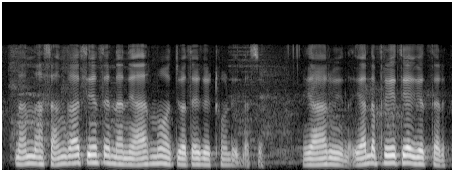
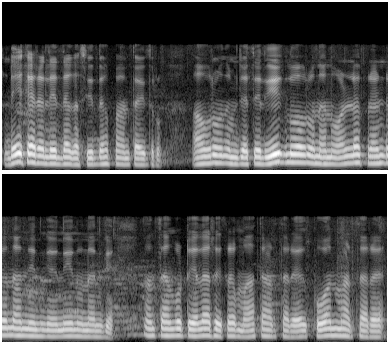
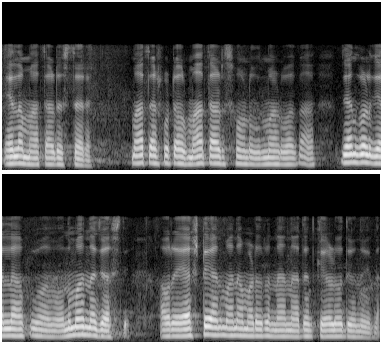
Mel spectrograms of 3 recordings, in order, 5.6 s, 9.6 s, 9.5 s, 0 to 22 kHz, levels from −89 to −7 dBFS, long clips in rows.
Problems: background sounds at intervals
